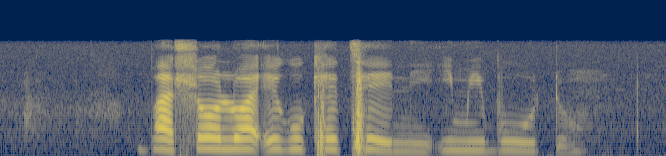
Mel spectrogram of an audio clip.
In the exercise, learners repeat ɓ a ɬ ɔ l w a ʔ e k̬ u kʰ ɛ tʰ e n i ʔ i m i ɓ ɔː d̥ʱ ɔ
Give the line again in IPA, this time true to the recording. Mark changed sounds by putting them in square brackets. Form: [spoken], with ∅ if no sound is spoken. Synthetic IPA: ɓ a ɬ ɔ l w a ʔ e k̬ u kʰ ɛ tʰ e n i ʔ i m i ɓ [uː] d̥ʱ ɔ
